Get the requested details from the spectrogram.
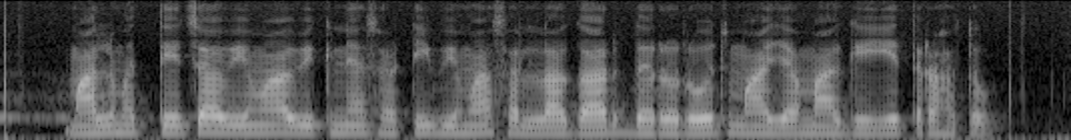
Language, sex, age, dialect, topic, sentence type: Marathi, male, 18-24, Standard Marathi, banking, statement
